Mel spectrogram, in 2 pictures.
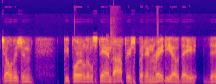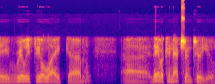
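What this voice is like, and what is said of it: Hoarse voice. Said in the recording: “I'm a little hoarse today ... I woke up and I'm hoarse.”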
